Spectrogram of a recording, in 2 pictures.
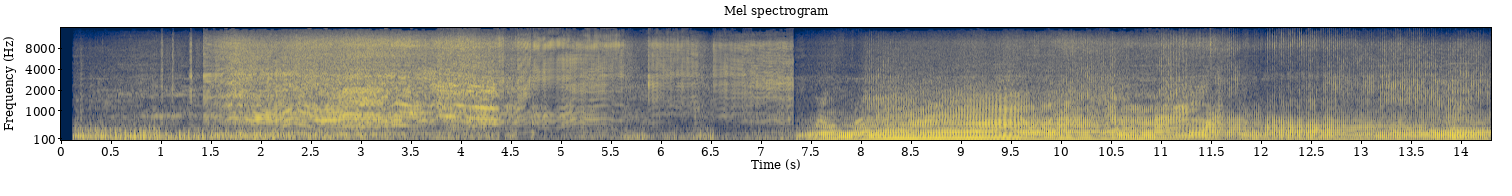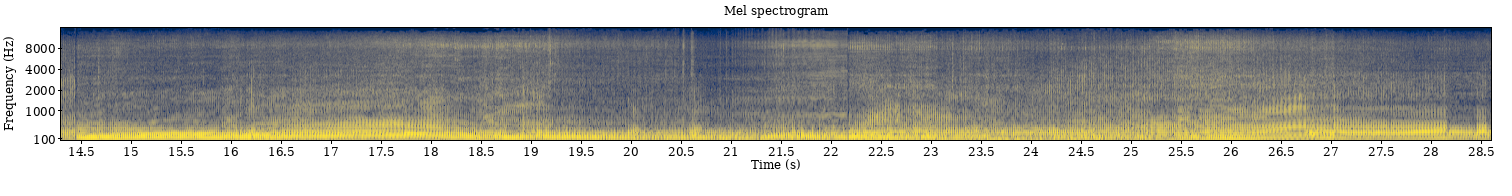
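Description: Dirt bikes lapping a grasstrack circuit, their engines revving up and dropping back over and over as they accelerate and shift. For the first several seconds the engine note is high and buzzy; after that it is lower, with repeated rising sweeps of pitch.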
